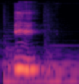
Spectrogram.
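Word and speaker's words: इ: we come to e e is pronounced as I in the word bit or sit it's a short vowel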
